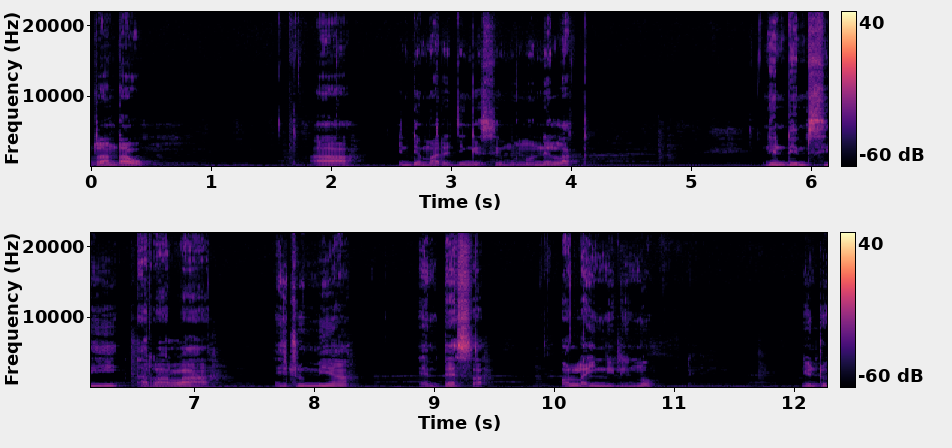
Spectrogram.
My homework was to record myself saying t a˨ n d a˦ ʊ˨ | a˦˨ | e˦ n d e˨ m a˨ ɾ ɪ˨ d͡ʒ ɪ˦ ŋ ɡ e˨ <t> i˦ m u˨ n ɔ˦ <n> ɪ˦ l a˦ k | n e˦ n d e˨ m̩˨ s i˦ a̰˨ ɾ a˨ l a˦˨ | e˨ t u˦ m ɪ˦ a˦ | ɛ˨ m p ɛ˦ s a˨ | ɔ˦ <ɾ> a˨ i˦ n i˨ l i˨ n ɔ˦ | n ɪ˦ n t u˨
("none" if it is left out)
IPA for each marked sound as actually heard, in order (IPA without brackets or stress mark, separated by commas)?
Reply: s, n, l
